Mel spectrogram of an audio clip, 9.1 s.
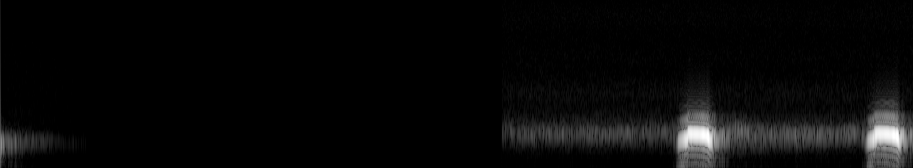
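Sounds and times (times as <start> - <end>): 
long-eared owl Asio otus calling: 6.8 - 9.1.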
